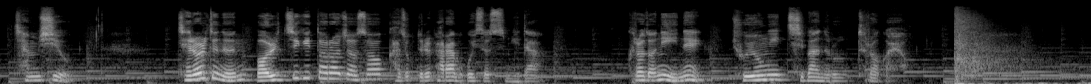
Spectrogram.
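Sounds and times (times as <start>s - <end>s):
speech: 0.1s - 1.0s, 1.8s - 5.7s, 6.3s - 9.1s
gunshot: 9.5s - 10.4s.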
